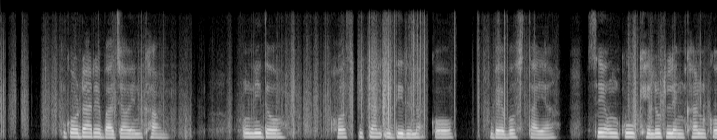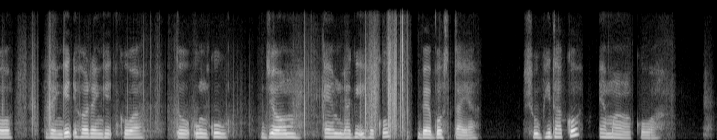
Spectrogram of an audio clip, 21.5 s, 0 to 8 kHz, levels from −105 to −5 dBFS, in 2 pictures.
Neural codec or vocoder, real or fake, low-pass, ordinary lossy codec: vocoder, 44.1 kHz, 80 mel bands, Vocos; fake; 7.2 kHz; none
